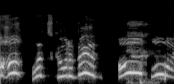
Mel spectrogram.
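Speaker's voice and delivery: very high, loud squeaky voice. Describing a late night after a drink or two, switching to a Mickey Mouse voice. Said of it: "then it's on to Mickey, and I'm like".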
